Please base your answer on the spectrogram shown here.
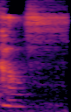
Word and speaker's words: cough: In addition, there are also some words that are not written in F, but it pronounces as it sounds. For example, laugh, tertawa, laugh. It has no F in it, but we produce the word laugh with labiodental as laugh. And also cough, batuk, cough.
